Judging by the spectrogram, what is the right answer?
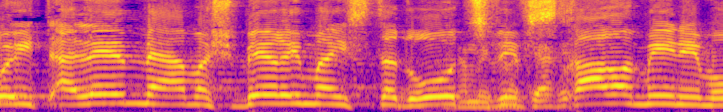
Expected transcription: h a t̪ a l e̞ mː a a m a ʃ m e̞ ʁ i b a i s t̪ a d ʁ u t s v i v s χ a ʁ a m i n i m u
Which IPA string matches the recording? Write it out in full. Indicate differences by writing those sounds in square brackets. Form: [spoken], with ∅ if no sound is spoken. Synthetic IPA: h [i] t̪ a l e̞ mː [e] a m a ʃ [b] e̞ ʁ i [m] a i s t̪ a d ʁ u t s v i v s χ a ʁ a m i n i m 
